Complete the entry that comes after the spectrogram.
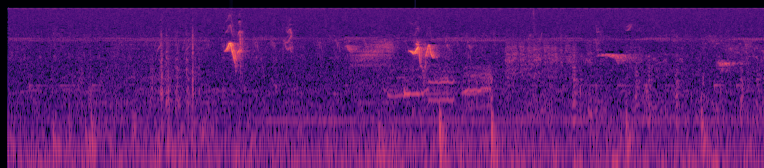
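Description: Farmyard birds chirping in short, sharp calls over a faint steady background, the loudest chirps about two and four seconds in, with a few light knocks.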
